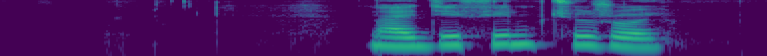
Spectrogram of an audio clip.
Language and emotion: Russian, neutral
